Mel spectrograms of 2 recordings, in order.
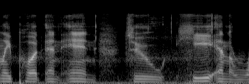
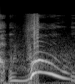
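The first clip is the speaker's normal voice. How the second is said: high ringing woo as a signature cry; a loud, high Nature Boy woo; Flair woo; 5 dB louder than usual. Acted. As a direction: throw in a sharp falsetto woo. Voicing Flair in a promo.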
